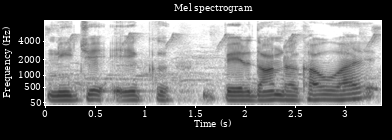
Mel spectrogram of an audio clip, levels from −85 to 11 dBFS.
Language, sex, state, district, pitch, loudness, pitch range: Hindi, male, Bihar, Jamui, 120 Hz, -17 LUFS, 115-130 Hz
